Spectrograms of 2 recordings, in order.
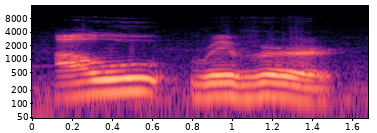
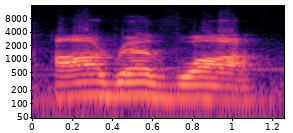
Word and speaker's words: au revoir: Owl River. Now is owl pronounced like owl or au?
